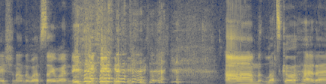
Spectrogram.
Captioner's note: laughter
